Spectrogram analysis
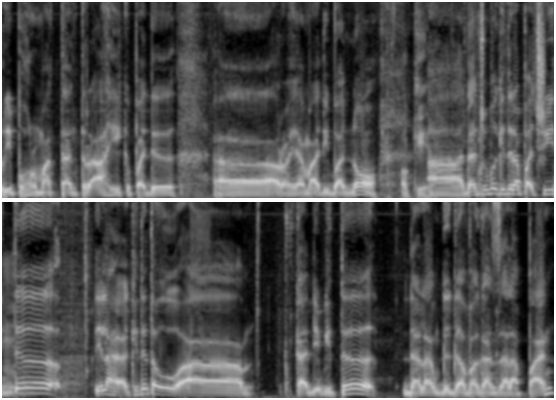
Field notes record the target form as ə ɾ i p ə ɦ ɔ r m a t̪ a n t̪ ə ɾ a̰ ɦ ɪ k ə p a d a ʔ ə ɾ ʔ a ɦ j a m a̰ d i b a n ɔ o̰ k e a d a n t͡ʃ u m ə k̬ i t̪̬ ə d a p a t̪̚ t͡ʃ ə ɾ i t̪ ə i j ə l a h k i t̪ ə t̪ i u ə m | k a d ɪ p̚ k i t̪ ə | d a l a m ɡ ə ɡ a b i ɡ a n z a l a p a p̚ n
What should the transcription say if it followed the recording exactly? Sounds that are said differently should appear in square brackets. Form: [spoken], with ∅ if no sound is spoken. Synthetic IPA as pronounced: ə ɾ i p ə ɦ ɔ r m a t̪ a n t̪ ə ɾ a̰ ɦ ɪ k ə p a d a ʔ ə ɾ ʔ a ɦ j a m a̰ d i b a n ɔ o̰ k e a d a n t͡ʃ u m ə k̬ i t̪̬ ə d a p a t̪̚ t͡ʃ ə ɾ i t̪ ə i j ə l a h k i t̪ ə t̪ [a] u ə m | k a d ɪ p̚ k i t̪ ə | d a l a m ɡ ə ɡ a b [a] ɡ a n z a l a p a [∅] n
